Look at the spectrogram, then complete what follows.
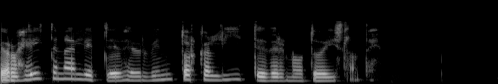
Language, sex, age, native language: Icelandic, female, 20-29, Icelandic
